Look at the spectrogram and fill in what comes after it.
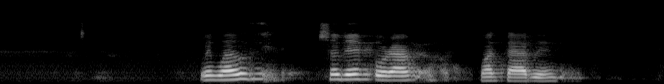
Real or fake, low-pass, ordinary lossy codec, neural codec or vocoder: fake; 7.2 kHz; MP3, 96 kbps; codec, 16 kHz, 0.5 kbps, FunCodec, trained on LibriTTS, 25 frames a second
